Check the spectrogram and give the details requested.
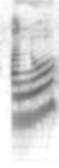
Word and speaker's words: anō: Okay, so the first one, 2 syllables, anō, so a, and then no.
